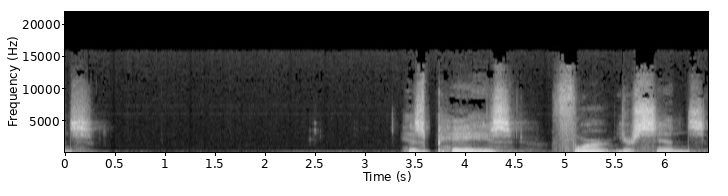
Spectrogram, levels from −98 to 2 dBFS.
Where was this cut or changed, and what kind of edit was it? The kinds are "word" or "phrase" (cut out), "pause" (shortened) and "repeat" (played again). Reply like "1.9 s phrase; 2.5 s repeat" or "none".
3.6 s word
